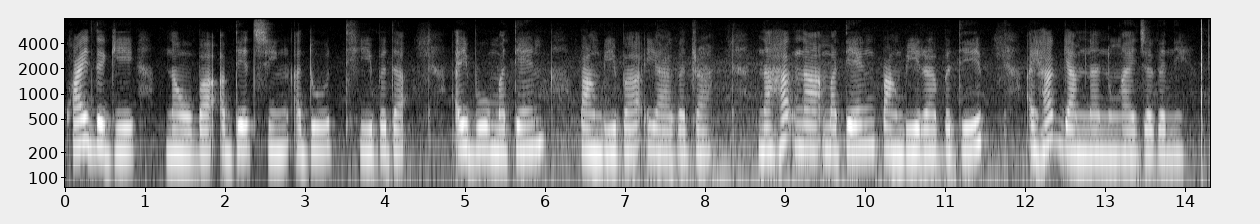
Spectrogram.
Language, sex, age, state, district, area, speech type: Manipuri, female, 18-30, Manipur, Chandel, rural, read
